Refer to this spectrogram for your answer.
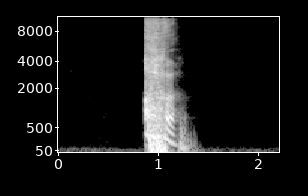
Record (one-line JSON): {"cough_length": "2.2 s", "cough_amplitude": 32768, "cough_signal_mean_std_ratio": 0.33, "survey_phase": "beta (2021-08-13 to 2022-03-07)", "age": "18-44", "gender": "Female", "wearing_mask": "Yes", "symptom_sore_throat": true, "smoker_status": "Ex-smoker", "respiratory_condition_asthma": false, "respiratory_condition_other": false, "recruitment_source": "REACT", "submission_delay": "-15 days", "covid_test_result": "Negative", "covid_test_method": "RT-qPCR", "influenza_a_test_result": "Unknown/Void", "influenza_b_test_result": "Unknown/Void"}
